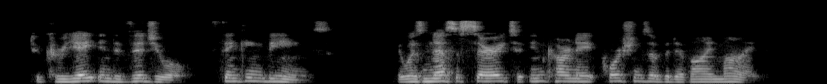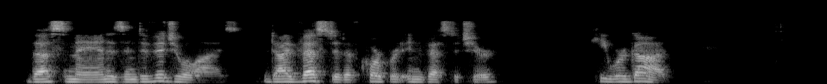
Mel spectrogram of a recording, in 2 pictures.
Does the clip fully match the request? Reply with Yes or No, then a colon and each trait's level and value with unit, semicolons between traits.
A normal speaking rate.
No: slow, 95 wpm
